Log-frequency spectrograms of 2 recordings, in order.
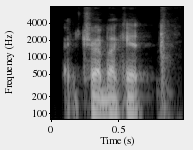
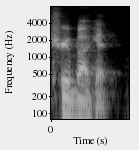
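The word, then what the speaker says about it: trebuchet: big like a yeah pulley or something yeah Tre bucket I mean that's the minu that I used but it's not actually Treet it's pronounced true bucket but yeah Tre Buck yes alrighty so uh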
